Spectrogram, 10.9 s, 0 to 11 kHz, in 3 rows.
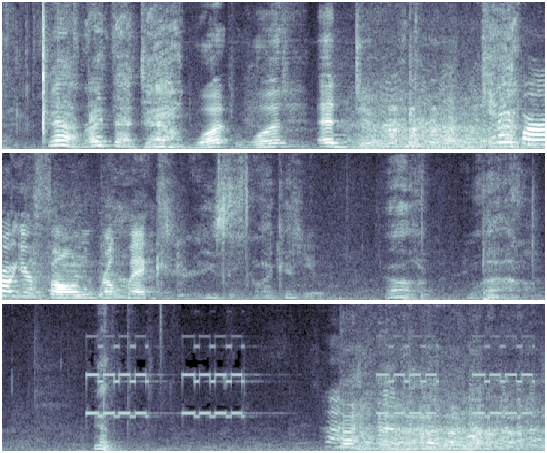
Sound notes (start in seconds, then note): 7.6 phone ringing; 9.4 laughing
